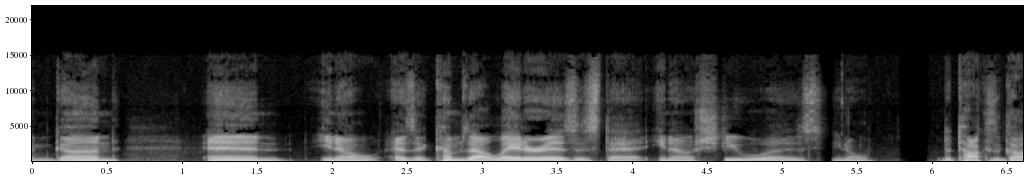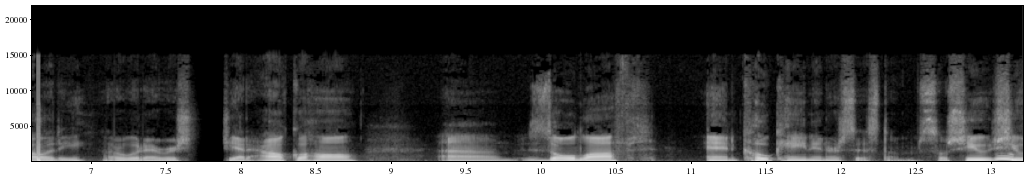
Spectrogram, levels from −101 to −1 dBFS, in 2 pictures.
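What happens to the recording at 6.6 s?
At 6.64 s the speech is hit by invalid numbers at full scale: a calculation produced infinite or invalid values that were clamped to the maximum, pinning the output for about 10 ms. Heard as one sharp bang, it shows as a flat slab far beyond the speech peaks on the waveform and a bright broadband vertical stripe on the spectrogram.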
